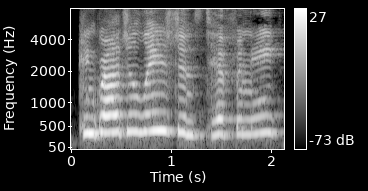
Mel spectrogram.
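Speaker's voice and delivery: gasp, then burst out high and loud; thrilled congratulations to the lucky viewer; host congratulates the drawn winner, gasping and excited. Real, not acted. Winner's name just drawn.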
